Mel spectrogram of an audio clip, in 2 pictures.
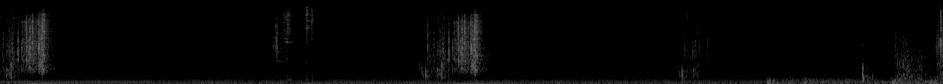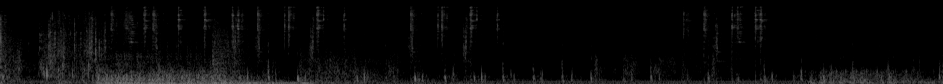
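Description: A knife swishes and clinks as it is flipped in a hand.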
